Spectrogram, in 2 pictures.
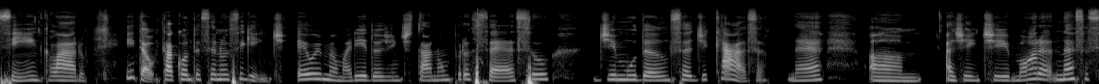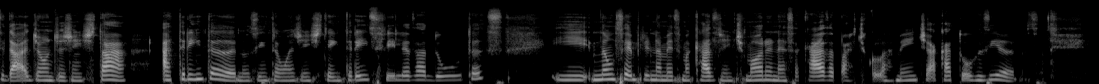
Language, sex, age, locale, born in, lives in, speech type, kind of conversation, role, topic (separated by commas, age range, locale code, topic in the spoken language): Portuguese, female, 45-49, pt-BR, Brazil, United States, conversation, advice, user, Como posso fortalecer meu bem-estar emocional diante de mudanças?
